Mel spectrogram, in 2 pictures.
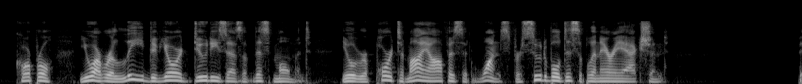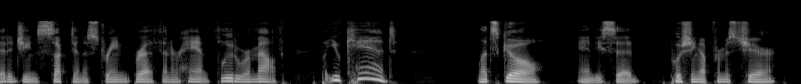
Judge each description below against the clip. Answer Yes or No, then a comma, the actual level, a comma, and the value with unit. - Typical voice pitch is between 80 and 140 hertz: Yes, low, 135 Hz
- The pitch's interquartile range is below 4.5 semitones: No, average, 5.0 semitones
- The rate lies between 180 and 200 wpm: Yes, average, 185 wpm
